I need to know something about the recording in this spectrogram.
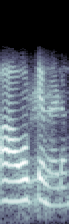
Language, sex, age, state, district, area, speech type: Telugu, female, 18-30, Telangana, Khammam, urban, conversation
